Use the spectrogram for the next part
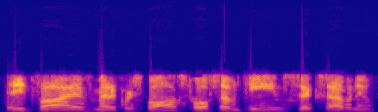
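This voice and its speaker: A man's voice: on the high side, fairly even intonation, moderate pace, clean tone, no echo. A man working as a fire and medical dispatcher, giving procedural, matter-of-fact calls over two-way radio. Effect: two-way radio transmission. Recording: tinny narrow-band scanner radio.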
